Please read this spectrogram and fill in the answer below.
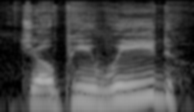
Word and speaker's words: Joe Pye weed: Down in here, we've got Joe P weed, or is it Joe Pye weed? How do you pronounce it? Joe Pye weed or Joe P weed? It's Joe, Joepye weed.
